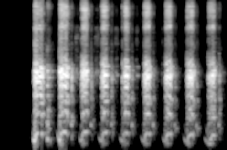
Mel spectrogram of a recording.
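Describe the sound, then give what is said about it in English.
A duck call blowing a bouncing hen sequence: nine loud, nasal quacks in a steady bouncing cadence, the first two slightly longer, ending with a slight hiccup, with no voices. “Red Twig says, have you guys ever heard of a bouncing hen call, and have you heard it in the field or on the water?”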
